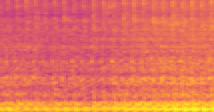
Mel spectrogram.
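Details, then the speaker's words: Fuel-injected motorcycle idling after throttle cable free play was adjusted: a low, even idle rumble that stays level as the handlebar is turned side to side, with no rise in revs; correct slack keeps the throttle from being pulled. "e ela não aumenta a aceleração olha só certo"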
